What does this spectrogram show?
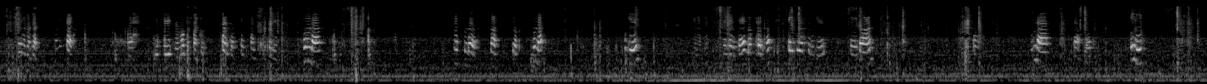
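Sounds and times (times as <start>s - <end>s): small animal chirping: 0.0s - 3.9s, 4.5s - 12.0s
faint steady hum: 0.0s - 12.0s.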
